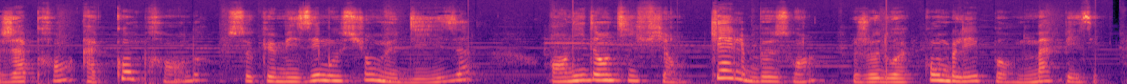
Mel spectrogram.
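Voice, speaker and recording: A woman speaks in a calm tone at a very slow pace. Music plays in the background. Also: medium pitch for a woman, lively intonation. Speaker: therapist and coach. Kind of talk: positive affirmations recording. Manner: calm, slow.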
